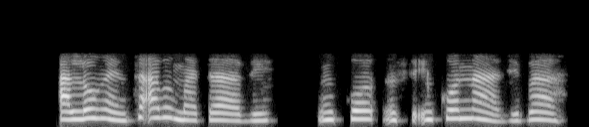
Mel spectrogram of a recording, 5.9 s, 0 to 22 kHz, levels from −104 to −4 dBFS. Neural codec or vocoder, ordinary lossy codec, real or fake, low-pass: none; Opus, 24 kbps; real; 3.6 kHz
